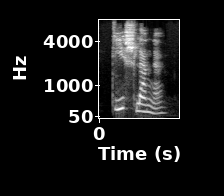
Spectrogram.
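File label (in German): "Schlange", German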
